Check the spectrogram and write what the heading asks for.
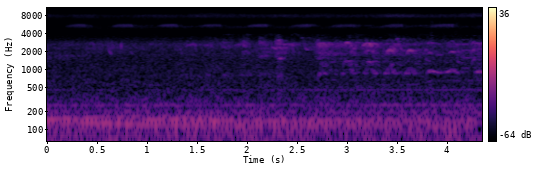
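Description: Rural outdoor ambience: an insect chirping in a steady high-pitched pulse about twice a second over a low steady hum, with birds calling from about halfway in.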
